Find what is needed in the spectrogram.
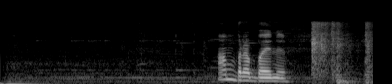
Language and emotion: Russian, neutral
